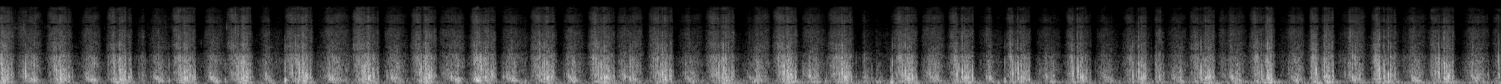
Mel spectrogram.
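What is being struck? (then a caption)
Woven fabric rug. Fingers scratch rapidly across the loops of a textured woven fabric rug lying flat. About 32 dry, scratchy strokes come in a steady, slightly uneven rhythm, each a short burst of rustling noise centered in the low-mid range with little high-end brightness and no ring after each stroke.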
